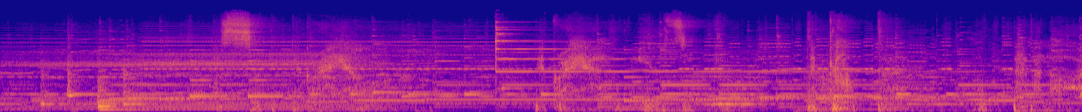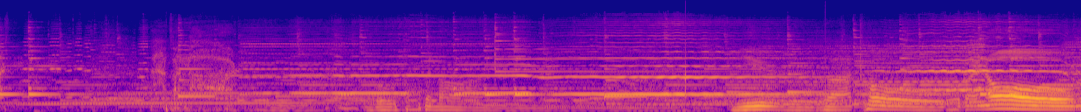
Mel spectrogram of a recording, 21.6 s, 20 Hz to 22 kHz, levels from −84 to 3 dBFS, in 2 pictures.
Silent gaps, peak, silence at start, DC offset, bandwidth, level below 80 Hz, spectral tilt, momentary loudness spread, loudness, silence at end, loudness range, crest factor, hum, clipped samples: none; -2 dBFS; 0 s; under 0.1%; 15 kHz; -56 dBFS; -4.5 dB/octave; 12 LU; -24 LUFS; 0 s; 7 LU; 20 dB; none; under 0.1%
